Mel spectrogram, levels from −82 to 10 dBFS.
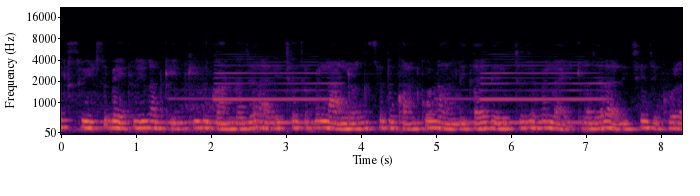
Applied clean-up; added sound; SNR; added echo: none; Wind instrument, woodwind instrument; 10 dB; reverberation time 0.8 s.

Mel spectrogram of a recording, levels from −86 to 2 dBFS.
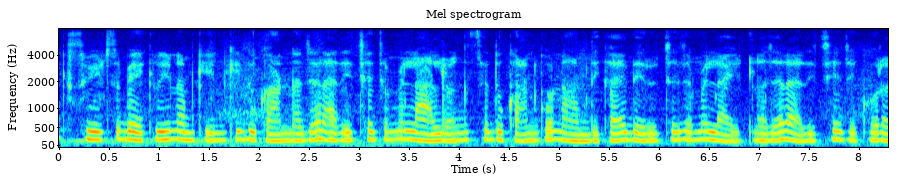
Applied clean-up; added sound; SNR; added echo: none; none; none; none.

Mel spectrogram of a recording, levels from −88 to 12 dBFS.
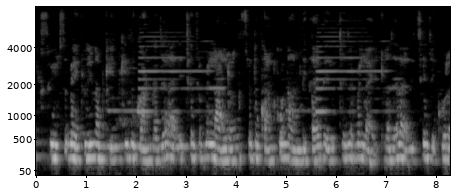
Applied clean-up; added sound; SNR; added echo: classical method WPE with log-MMSE.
